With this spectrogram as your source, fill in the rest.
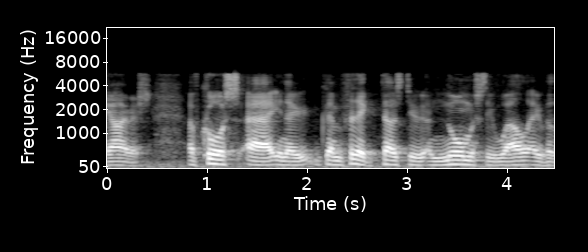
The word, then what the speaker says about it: Glenfiddich: Now, but the Scots don't have a holiday, so how do you sell Glenfiddich?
